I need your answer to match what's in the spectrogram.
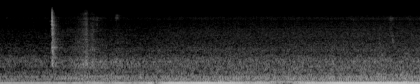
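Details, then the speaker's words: AC condenser on a Nest thermostat system with no C wire and a chattering contactor, here jumped out with alligator clips: a steady, even compressor and fan hum with no chatter; normal running. "this only because I have it jumped out okay so when I go upstairs and take my alligator clips off it will stop running right"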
